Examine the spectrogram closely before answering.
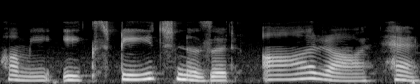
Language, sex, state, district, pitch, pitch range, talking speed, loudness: Hindi, male, Punjab, Fazilka, 210 Hz, 185-225 Hz, 100 wpm, -13 LUFS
